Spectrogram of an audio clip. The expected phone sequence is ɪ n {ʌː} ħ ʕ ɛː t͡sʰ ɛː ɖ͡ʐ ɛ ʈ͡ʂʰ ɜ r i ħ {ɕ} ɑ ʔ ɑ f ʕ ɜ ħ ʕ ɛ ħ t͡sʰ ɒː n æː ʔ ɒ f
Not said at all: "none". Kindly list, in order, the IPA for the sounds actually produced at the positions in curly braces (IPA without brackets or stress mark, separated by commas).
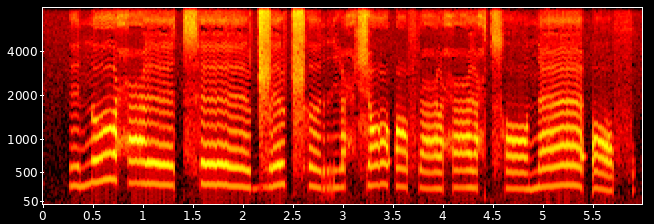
ʌː, ɕ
